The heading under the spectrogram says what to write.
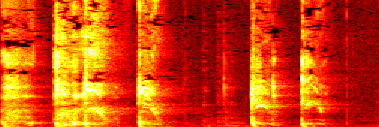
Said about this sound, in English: cough attack, oh my god. That was a bit rough,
